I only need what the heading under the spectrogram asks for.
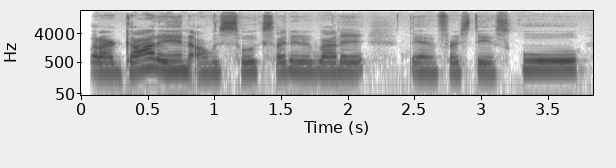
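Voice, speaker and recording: A young woman from Japan chatting casually through a get-ready-with-me story time, slangy and upbeat with quick asides. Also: sits high, flat delivery, no echo. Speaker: vlogger.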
